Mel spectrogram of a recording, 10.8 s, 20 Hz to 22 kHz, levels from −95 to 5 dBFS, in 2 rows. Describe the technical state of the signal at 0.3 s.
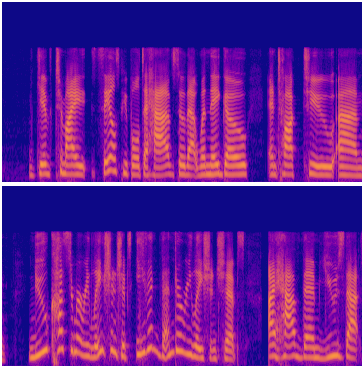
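At 0.3 s the speech is intact, with no fault present; it passes through G.722 wideband telephone coding at 64 kbit/s, so nothing sounds above roughly 7.7 kHz.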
